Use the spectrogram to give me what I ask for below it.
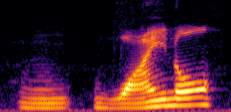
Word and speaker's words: Weinel: Their names are Skog, Zorro, Weinel, spelled like vinyl but with a W, Philip, and the Pet Hen.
